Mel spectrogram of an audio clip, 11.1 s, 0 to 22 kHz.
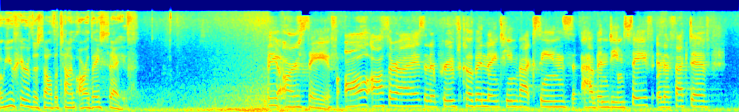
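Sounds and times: low rumble: 2.1s - 7.9s.

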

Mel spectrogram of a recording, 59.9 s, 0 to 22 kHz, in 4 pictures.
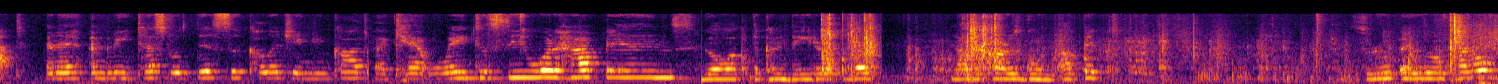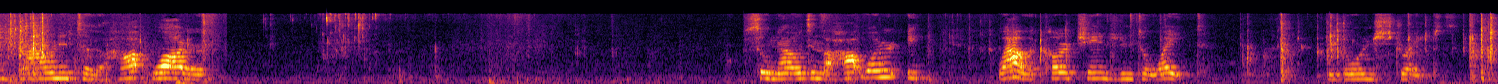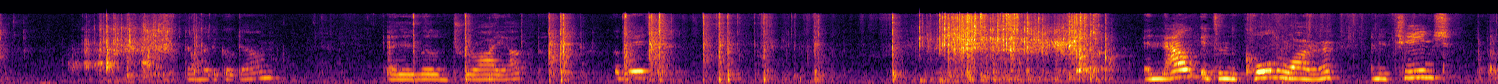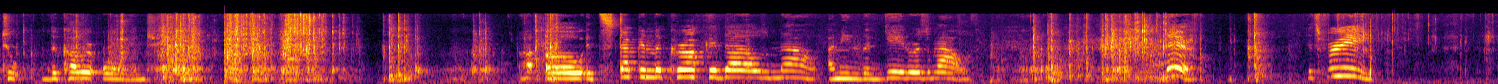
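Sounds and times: toy conveyor belt lifting car: 30.7s - 31.8s.

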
